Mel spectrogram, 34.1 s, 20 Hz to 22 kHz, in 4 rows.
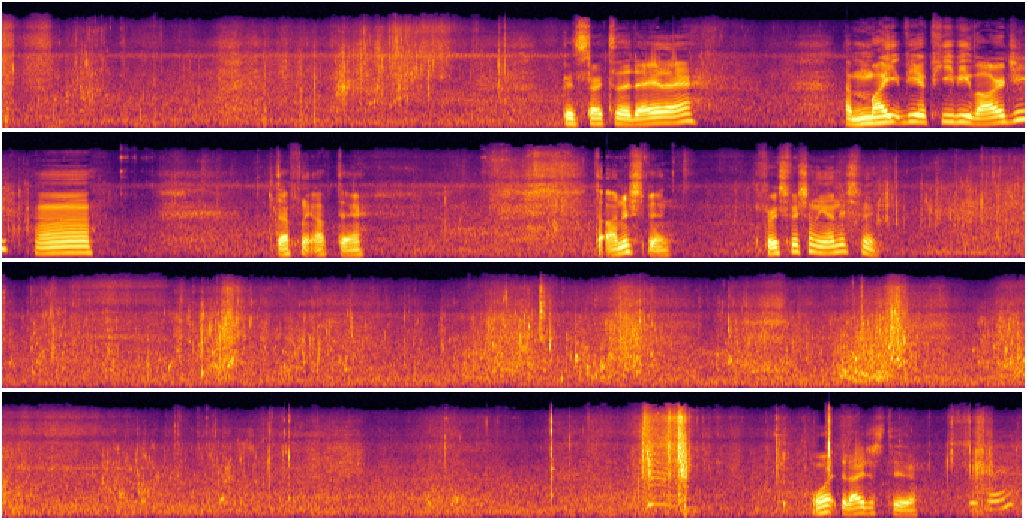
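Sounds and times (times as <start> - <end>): water lapping at shore: 0.0 - 34.0.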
